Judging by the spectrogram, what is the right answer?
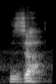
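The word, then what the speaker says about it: ز: them are very beautiful the next letter is like in zebra za za as in zebra then we have the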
